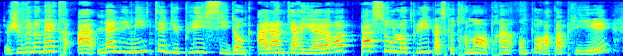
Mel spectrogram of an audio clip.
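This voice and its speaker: A woman's voice: high voice, expressive, normal speed, a bit bright. A woman with a southern French accent hosting a live craft tutorial, chatting and greeting viewers by name as she works. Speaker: scrapbooking tutorial host.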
